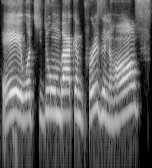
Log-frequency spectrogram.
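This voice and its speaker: A woman's voice: a little high, slow pace. A woman reading casual character dialogue as a cast member in an amateur table read. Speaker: cast reader.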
